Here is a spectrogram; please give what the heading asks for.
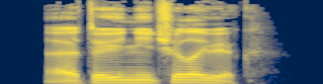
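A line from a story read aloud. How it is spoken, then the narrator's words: Calm knight. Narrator (Russian): спокойно ответил рыцарь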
